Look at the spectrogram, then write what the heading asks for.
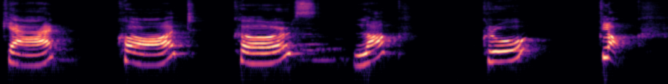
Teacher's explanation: जब ख बोलते हैं, ख नहीं, ख, ख के साथ थोड़ी सी ह की साउंड आ रही है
